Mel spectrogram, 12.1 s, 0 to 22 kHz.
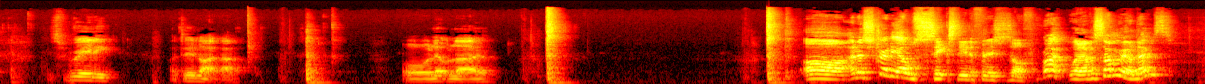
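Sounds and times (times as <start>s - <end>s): dart striking dartboard: 5.4s - 5.8s, 7.6s - 8.0s.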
